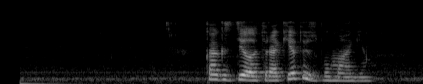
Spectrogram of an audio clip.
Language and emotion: Russian, neutral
